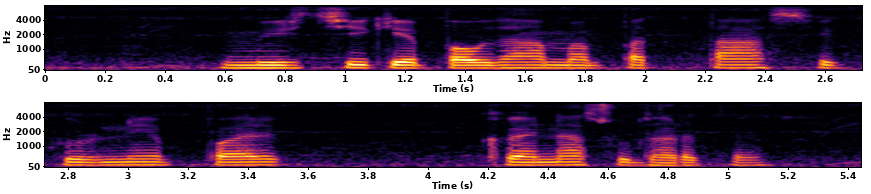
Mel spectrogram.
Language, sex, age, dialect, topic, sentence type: Maithili, male, 18-24, Angika, agriculture, question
